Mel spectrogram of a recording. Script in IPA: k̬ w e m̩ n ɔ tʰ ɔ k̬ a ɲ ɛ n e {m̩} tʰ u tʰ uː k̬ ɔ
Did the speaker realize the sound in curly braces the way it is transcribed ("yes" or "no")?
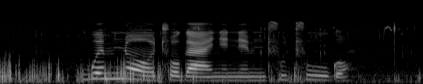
yes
